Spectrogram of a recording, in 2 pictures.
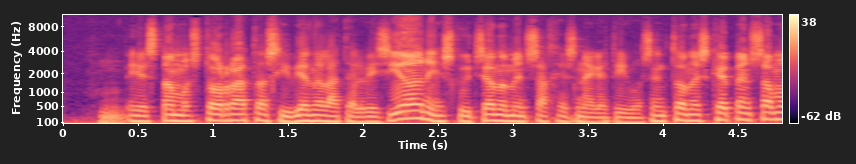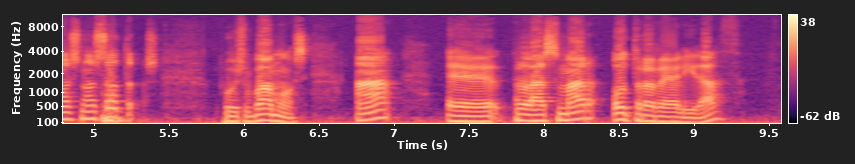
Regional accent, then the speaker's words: England, United Kingdom; Spanish is a second language; Yo siendo inglés, pues en euskera, que también es un poco diferente

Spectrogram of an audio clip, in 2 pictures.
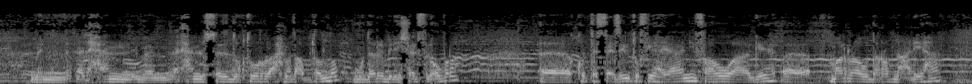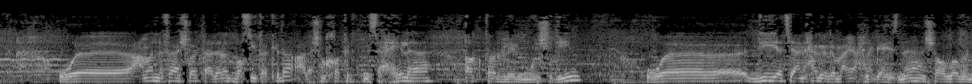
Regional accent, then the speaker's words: Monufia Governorate, Egypt; now in Cairo, Egypt; كنت أنا من المنوفية، في ريف المنوفية، فطبعا باجي القاهرة هنا عشان شغلي، فعايش في القاهرة من 20 سنة

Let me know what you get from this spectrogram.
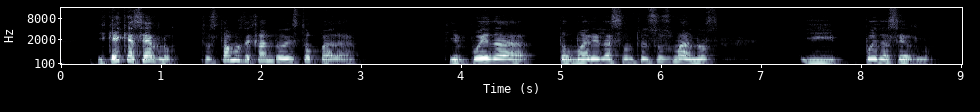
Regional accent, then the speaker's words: Mexico; los mexicanos conocemos más o menos bien

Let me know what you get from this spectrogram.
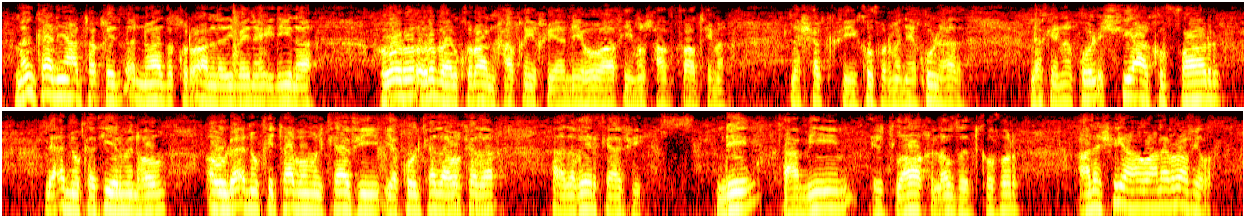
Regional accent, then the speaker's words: Syria; لا، إذن كما يقولون عندنا في الشام، ابعد عن الشر والنيله

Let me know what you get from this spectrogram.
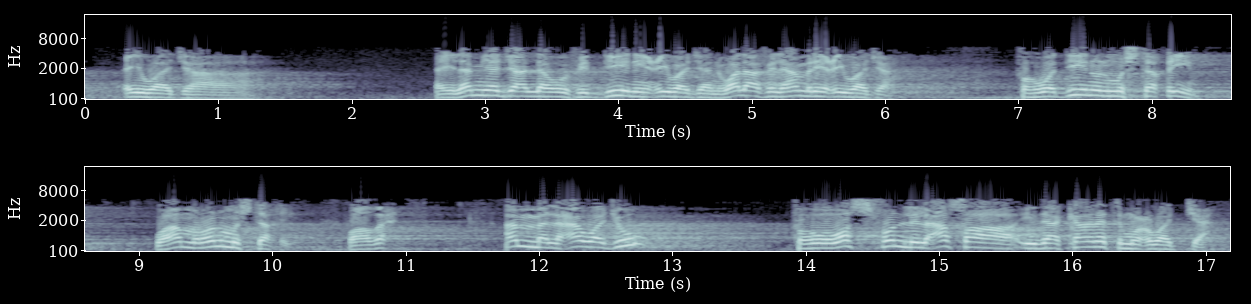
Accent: Kuwait; احنا عندنا في الكويت لقاح بالفتح على خلاف الفصيح

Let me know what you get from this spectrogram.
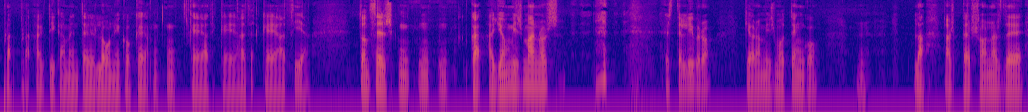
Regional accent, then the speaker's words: Asturias, Spain; allí por mi tierra, por Asturias

